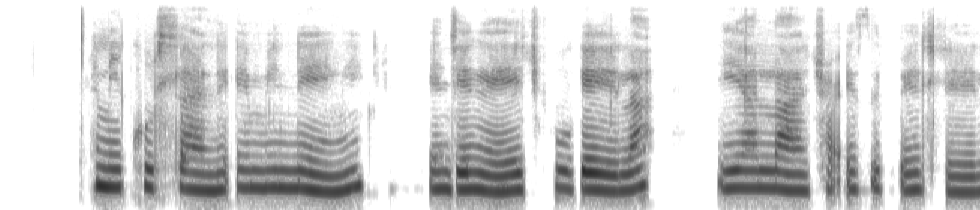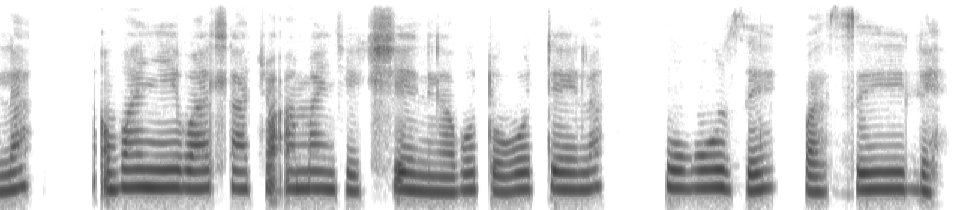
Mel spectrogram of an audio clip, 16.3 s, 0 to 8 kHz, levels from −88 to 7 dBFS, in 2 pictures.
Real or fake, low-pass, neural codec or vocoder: real; 7.2 kHz; none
